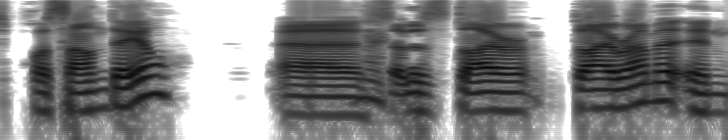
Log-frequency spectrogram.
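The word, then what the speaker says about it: Passchendaele: He has the eighth battalion, London Regiment, 20 September 1917, Passanddale as most people pronounce it, although I think in French it's Pandale.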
